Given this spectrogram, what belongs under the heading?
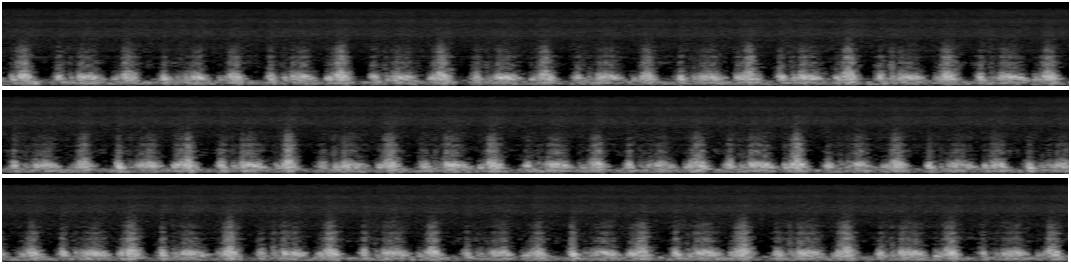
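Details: Heart sounds recorded at position P with the patient supine: steady, regular beats with a quiet, soft mid-systolic murmur.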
